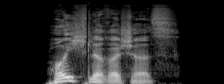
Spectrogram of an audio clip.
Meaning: strong/mixed nominative/accusative neuter singular of heuchlerisch
- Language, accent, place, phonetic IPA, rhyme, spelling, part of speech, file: German, Germany, Berlin, [ˈhɔɪ̯çləʁɪʃəs], -ɔɪ̯çləʁɪʃəs, heuchlerisches, adjective, De-heuchlerisches.ogg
